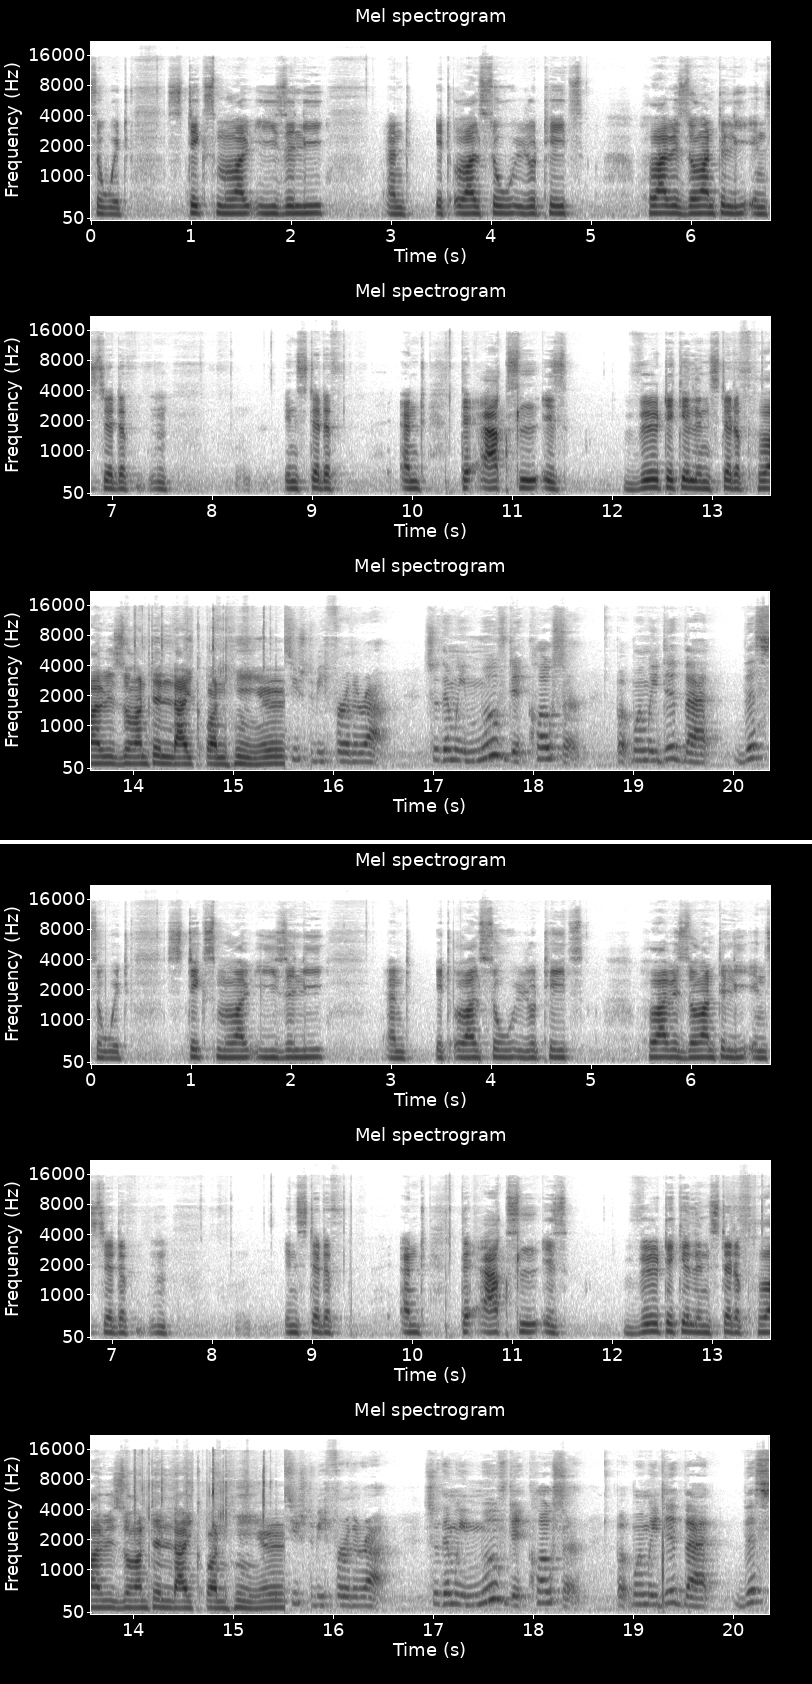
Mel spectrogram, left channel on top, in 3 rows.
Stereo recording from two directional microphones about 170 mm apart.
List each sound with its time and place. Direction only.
0.0 s a man's voice: 20° left (ahead or behind)
3.6 s a man's voice: 15° left (ahead or behind)
8.7 s a man's voice: 15° left (ahead or behind)
15.8 s speech: 20° right (ahead or behind)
